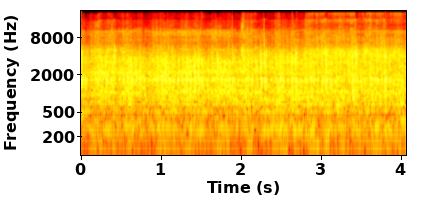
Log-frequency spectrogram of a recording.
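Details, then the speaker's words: Engine suddenly making a strange noise at idle, an uneven rattly clatter with no clear steady beat; sounds like something loose inside, cause not confirmed. "Tá um barulho muito estranho e não tava. Tá tudo normal. Parece que tem alguma coisa solta aqui dentro."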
